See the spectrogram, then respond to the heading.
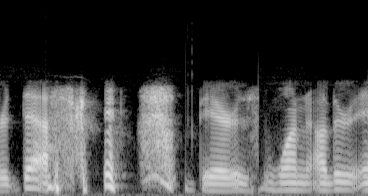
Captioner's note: laughing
